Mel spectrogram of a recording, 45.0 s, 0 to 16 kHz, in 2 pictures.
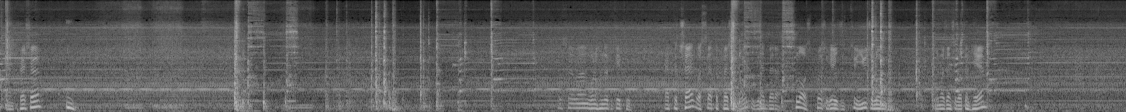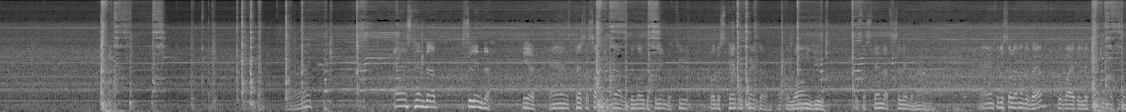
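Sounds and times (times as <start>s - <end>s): machine humming: 0.0s - 45.0s
sharp mechanical clicks and knocks: 4.6s - 10.0s, 17.3s - 19.9s, 24.5s - 29.8s, 34.3s - 35.8s, 37.2s - 39.8s, 44.3s - 45.0s.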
